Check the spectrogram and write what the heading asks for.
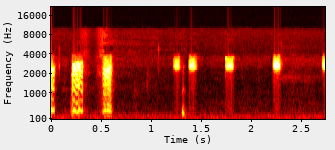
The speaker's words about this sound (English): Get ready. That's the old gray duck call. Get him.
